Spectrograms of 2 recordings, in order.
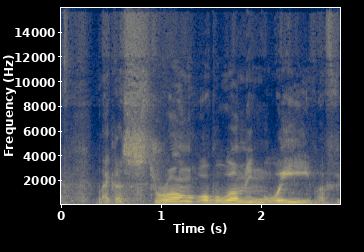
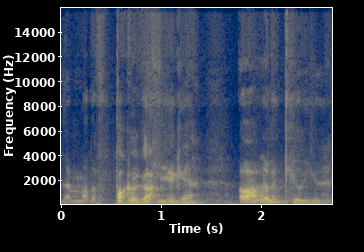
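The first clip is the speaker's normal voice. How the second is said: normal talking voice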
